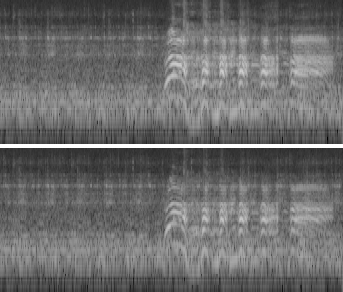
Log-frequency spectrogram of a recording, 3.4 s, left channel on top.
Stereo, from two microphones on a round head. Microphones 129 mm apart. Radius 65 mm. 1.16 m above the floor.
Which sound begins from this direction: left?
Laughter, at 1.6 s.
